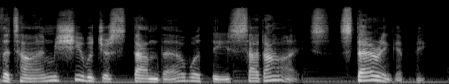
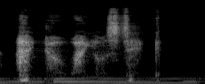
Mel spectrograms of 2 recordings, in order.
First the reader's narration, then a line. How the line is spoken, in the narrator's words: whisper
